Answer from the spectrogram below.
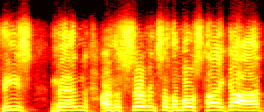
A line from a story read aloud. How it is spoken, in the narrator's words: this girl with the spirit … cried, saying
